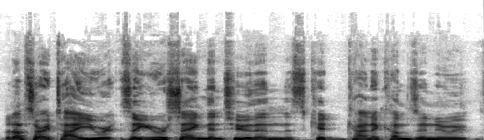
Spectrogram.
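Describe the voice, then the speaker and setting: A man's voice: on the high side, quick pace. Rambling man hosting a casual discussion. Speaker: podcast host. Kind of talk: casual book club discussion.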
